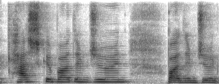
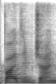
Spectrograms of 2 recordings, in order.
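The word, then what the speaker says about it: kashk-e bademjan: of eggplant appetizers there's the kashka bottom June or badam John depending on how you say it and kind of what dialect that you're speaking in but yeah the kashka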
